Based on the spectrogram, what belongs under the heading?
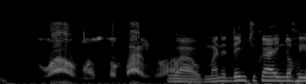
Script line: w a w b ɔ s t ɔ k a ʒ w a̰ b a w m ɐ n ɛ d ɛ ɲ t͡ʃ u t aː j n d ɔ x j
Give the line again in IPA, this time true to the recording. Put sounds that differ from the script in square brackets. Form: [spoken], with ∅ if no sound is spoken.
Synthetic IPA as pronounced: w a w [m] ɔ s t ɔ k a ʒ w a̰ [w] a w m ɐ n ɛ d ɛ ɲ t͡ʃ u [k] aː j n d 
